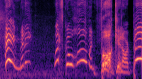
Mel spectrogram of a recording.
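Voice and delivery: very high falsetto cartoon mouse; Mickey Mouse. Showing the real bit to a friend, squeaky mouse impression. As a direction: squeak it right at the top of the voice. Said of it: "The real one was".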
